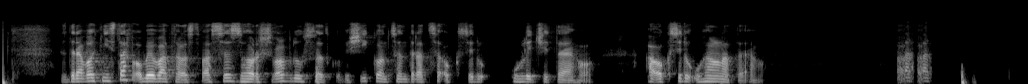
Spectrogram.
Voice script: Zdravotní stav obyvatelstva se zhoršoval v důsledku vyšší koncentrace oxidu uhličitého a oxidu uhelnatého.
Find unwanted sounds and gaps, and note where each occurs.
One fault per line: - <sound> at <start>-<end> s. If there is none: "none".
- laugh at 9.0-9.3 s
